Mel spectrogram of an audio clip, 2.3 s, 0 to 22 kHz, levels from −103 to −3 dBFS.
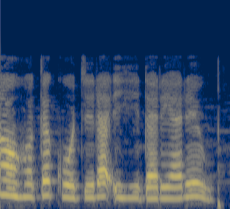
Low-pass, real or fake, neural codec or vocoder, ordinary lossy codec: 7.2 kHz; real; none; none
